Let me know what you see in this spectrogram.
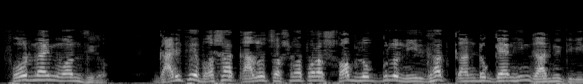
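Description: From start to finish the speech is dull and smeared, with nothing above 5.1 kHz and a warbling, fizzy texture on sibilants. This is likely heavy AAC compression at a bitrate near 12 kbps. The gappy, unstable spectrum sets it apart from a clean low-pass filter.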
